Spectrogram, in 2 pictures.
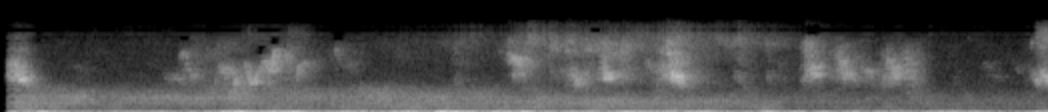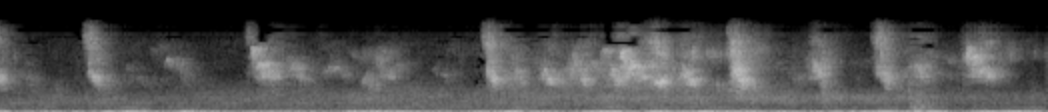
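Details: Several sparrows at a window-mounted feeder in the morning, a spot where birds are fed year-round, give dense bursts of short, bright chirps that overlap and tumble together almost without pause, with a low background rumble.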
